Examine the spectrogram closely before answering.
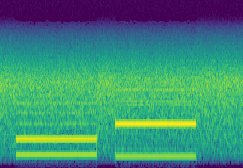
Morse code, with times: none

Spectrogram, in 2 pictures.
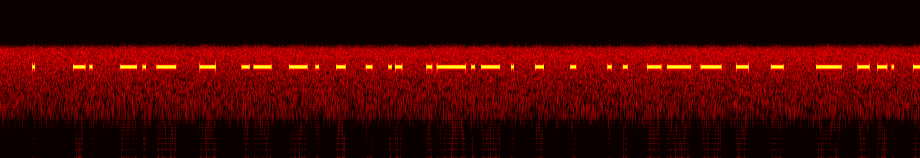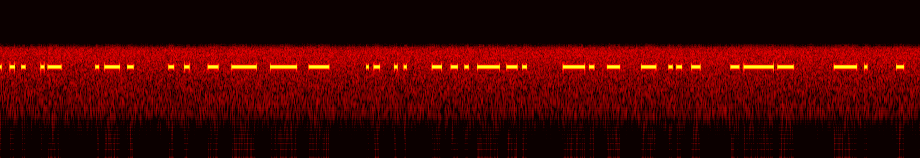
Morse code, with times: none

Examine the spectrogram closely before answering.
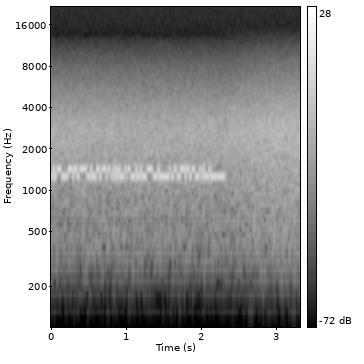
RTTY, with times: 0.0-0.2 …
0.4-0.7 TU
0.8-1.7 YB9W
1.9-2.2 CQ

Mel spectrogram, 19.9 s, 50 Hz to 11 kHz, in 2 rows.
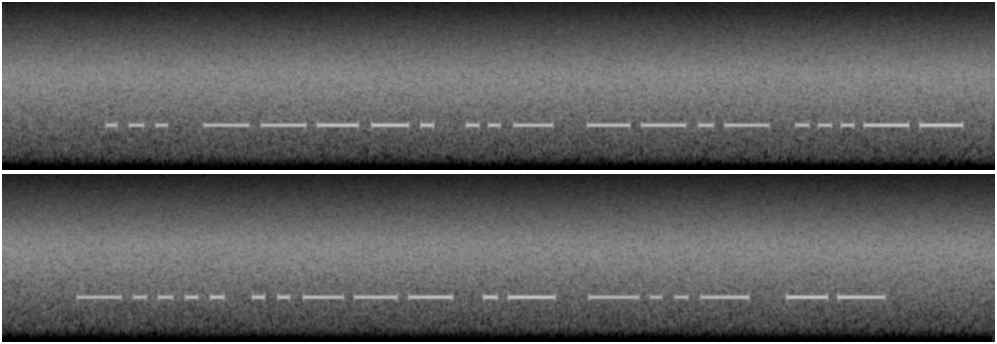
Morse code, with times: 1.1-9.6 S9UQ3
10.7-18.8 62AXM

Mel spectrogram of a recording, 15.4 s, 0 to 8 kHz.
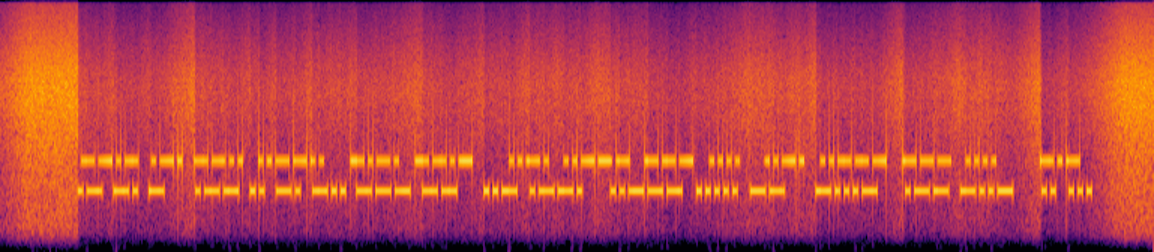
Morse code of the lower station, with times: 1.0-2.2 ANT
2.6-6.1 WINDOM
6.5-7.8 UP
8.1-10.5 25M
10.9-11.7 <BT>
12.1-13.5 WX
13.9-14.6 IS

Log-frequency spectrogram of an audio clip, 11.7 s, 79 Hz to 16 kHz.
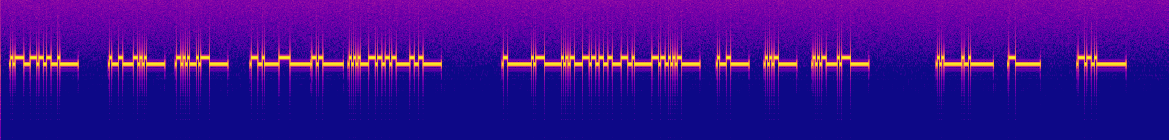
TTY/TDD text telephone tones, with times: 0.0-0.3 …
0.5-3.7 CURRENTLY
3.9-5.8 LIVES
6.0-6.4 IN
6.7-10.3 SUSSEX.
10.9-11.7 …

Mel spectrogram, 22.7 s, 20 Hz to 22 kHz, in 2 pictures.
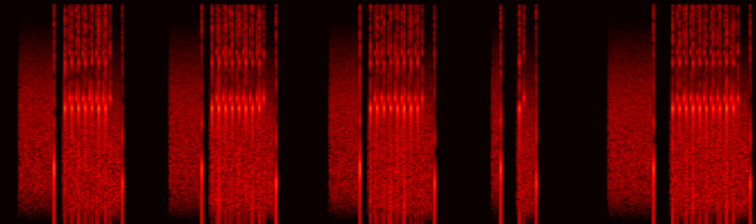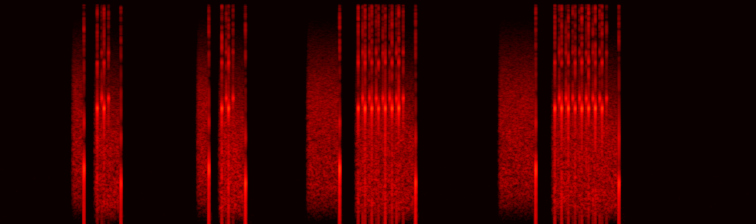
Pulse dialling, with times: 0.3-1.9 7
2.6-4.2 8
5.0-6.5 8
7.4-8.1 1
9.1-11.3 0
12.4-13.2 2
14.3-15.1 2
16.0-17.6 7
18.8-20.7 8

